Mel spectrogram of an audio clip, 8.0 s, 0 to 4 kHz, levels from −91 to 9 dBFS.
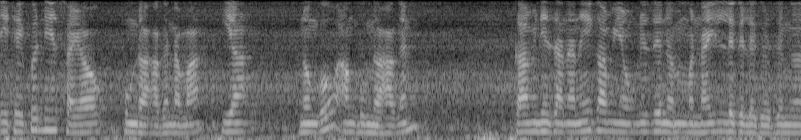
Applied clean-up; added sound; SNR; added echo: none; Drawer open or close; 19 dB; reverberation time 1.3 s.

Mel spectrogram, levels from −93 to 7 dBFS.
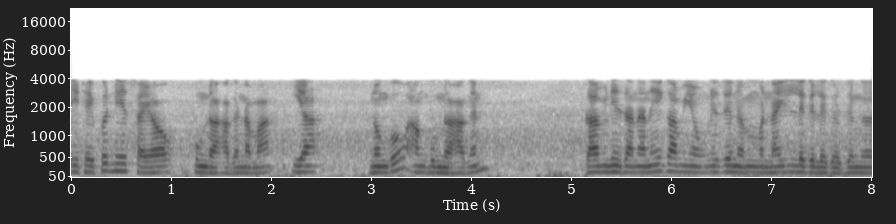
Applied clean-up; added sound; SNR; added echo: none; none; none; none.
